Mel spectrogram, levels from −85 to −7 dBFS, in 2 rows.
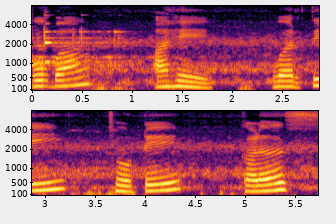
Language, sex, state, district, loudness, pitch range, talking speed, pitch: Marathi, male, Maharashtra, Mumbai Suburban, -15 LUFS, 190-245 Hz, 50 wpm, 210 Hz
